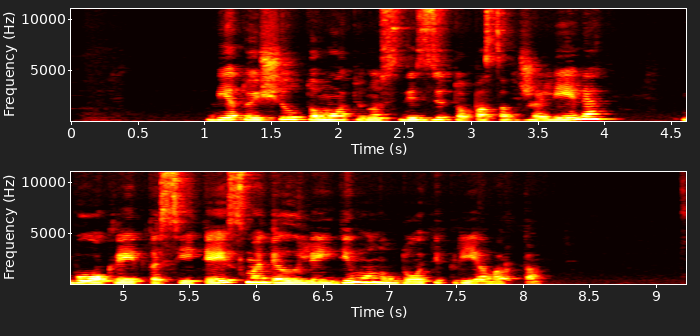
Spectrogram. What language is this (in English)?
Lithuanian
